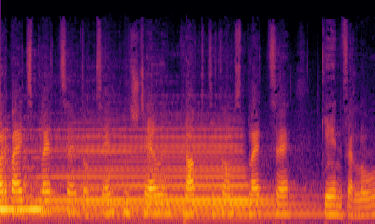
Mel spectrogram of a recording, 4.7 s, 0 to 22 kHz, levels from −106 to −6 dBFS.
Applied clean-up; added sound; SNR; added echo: none; Bowed string instrument; -1 dB; none.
